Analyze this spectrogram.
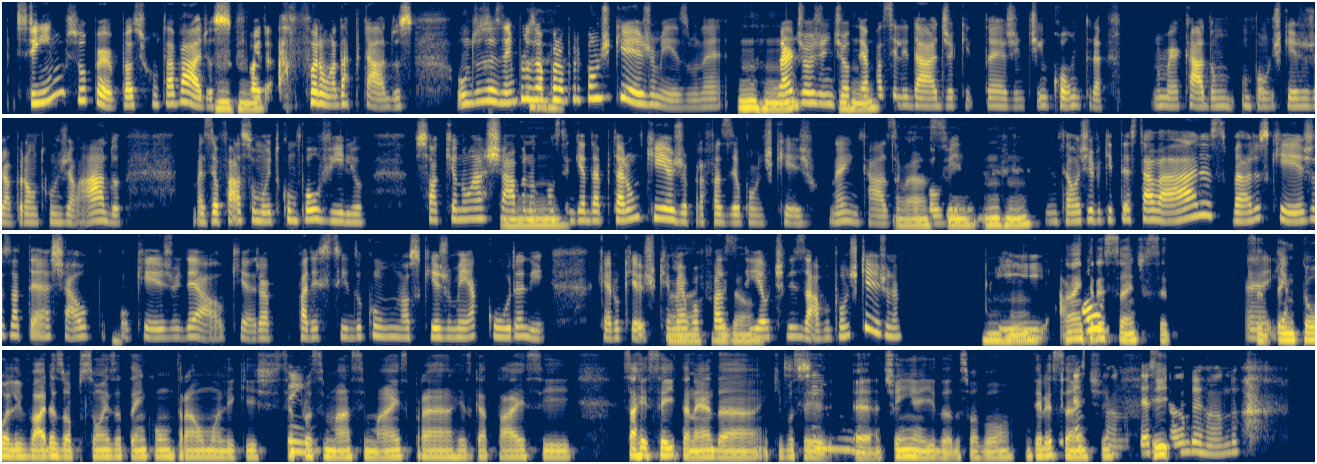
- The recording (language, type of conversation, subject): Portuguese, podcast, Como a cozinha da sua avó influenciou o seu jeito de cozinhar?
- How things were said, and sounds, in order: tapping; laughing while speaking: "que foi adap foram adaptados"; chuckle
